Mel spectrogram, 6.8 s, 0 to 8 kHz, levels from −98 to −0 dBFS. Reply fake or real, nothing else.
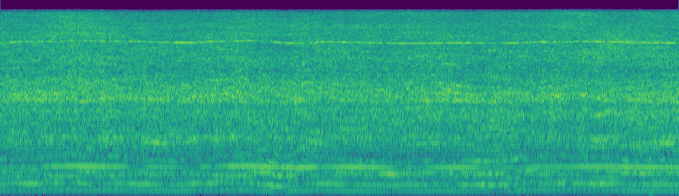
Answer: real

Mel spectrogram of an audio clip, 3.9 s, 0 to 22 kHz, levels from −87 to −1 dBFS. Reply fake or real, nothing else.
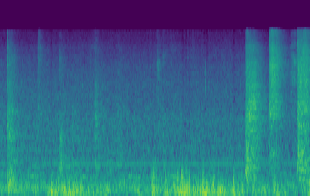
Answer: real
